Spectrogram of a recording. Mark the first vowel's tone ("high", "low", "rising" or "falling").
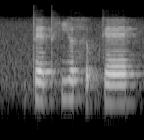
rising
